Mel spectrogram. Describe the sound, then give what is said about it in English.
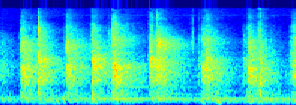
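Church audience clapping their hands during a worship service, a quiet, rhythmic run of many sharp claps on a steady beat. “You want to clap your hands for Jesus.”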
